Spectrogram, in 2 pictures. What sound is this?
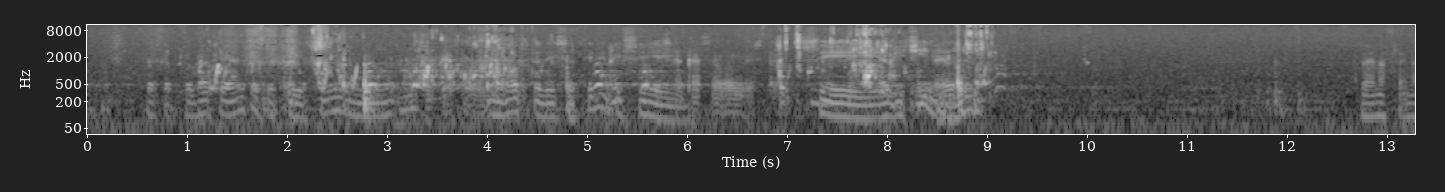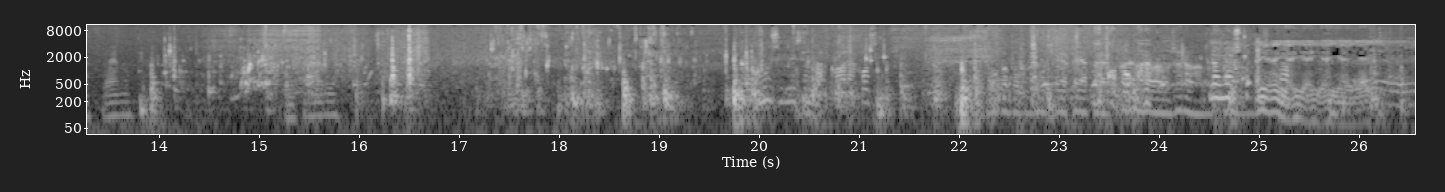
20100801.wharf.disembarkment.night
paddling, distant dog barking, quiet talk and noise of a small boat reaching a wharf. Shure WL183 mics into Fel preamp and Olympus LS10. Recorded in a lake near Pappinen, Finland
padling, bang, spanish, field-recording, voice, boat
